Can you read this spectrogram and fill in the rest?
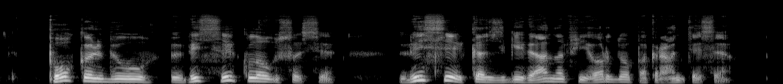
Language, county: Lithuanian, Marijampolė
